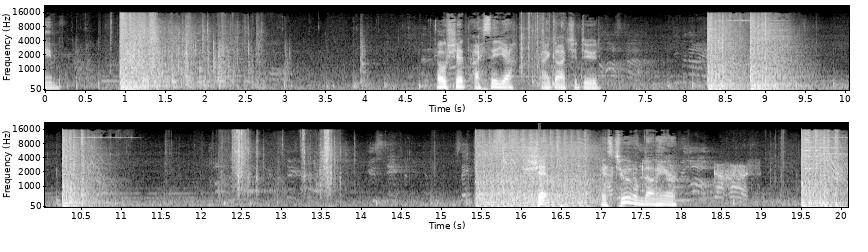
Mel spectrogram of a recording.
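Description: A gun fires in loud, sharp bursts.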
